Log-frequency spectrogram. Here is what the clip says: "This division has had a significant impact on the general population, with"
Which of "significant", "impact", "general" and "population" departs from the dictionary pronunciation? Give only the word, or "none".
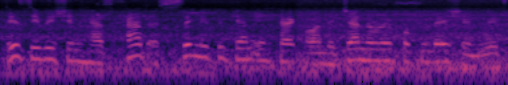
none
